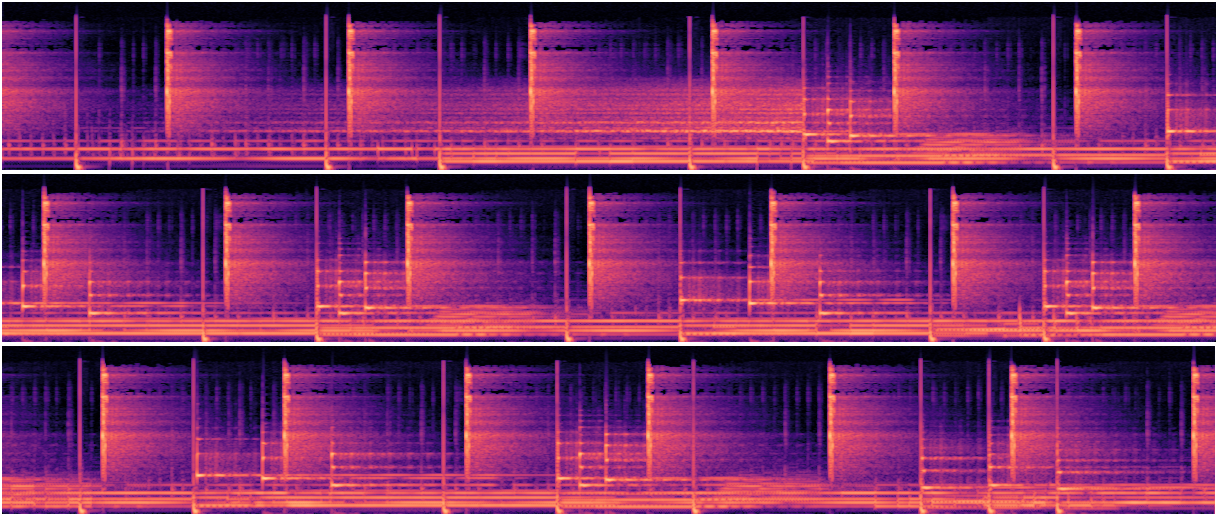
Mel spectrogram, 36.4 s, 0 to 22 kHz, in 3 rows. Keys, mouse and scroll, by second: 1.6-3.6 middle drag, 4.5 Tab, 5.4 click, 5.7 z, 5.9-8.6 middle drag, 15.3 n, 16.6-18.8 middle drag, 18.8-21.5 drag, 21.1 n, 21.6-25.9 middle drag, 28.8 KP_3, 29.6-30.9 middle drag, 31.7 middle click, 32.3 middle click, 32.6 KP_3, 33.4 KP_1, 34.4 middle click, 34.8 middle click.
